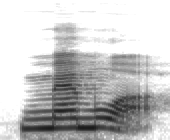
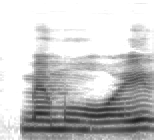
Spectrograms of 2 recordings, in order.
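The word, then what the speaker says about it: memoir: हाउ is this word pronounced? मेमोआ। मेमोआ। मेमोआर नहीं, मेमोयर नहीं, मेमोआर।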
